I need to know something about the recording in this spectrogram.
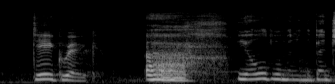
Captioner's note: Regulus groans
